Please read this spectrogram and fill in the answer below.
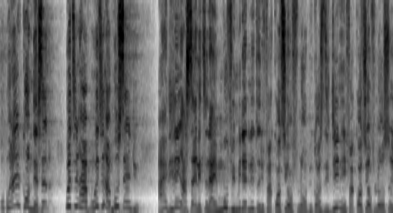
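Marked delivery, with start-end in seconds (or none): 0.0-2.1 amazed disbelief. Retold or imitated. Amazed student asking.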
